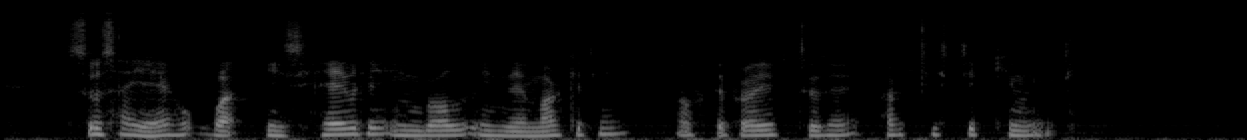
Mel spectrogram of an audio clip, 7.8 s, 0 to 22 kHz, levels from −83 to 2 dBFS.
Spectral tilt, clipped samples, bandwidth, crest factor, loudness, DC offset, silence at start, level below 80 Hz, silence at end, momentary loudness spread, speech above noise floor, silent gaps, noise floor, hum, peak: -7.5 dB/octave; under 0.1%; 15.5 kHz; 18 dB; -44 LUFS; under 0.1%; 0.45 s; -68 dBFS; 1.1 s; 10 LU; 30 dB; none; -73 dBFS; none; -26 dBFS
